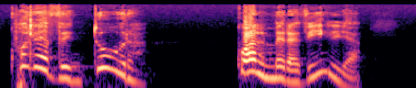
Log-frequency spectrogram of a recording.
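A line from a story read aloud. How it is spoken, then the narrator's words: Amazed exclamation. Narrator (Italian): assai meravigliata, sicché esclamò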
